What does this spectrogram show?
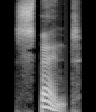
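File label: "spent", English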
